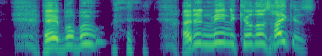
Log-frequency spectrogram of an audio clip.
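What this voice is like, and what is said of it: Bad Yogi Bear impression. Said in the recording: “terrible Yogi impression”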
